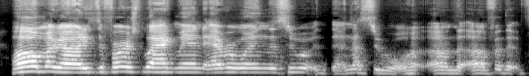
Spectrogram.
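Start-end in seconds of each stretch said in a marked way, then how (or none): none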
